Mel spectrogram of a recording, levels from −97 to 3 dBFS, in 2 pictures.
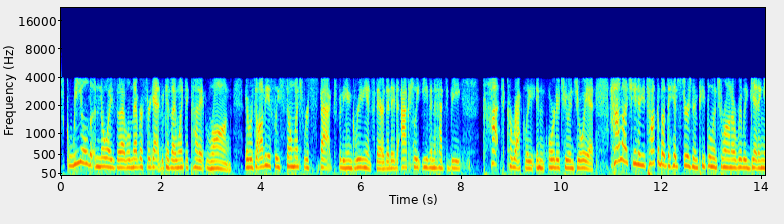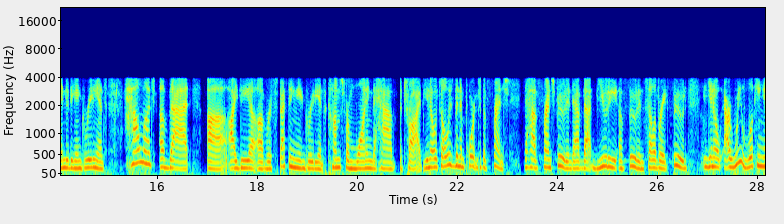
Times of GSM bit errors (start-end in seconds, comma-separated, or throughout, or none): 1.96-2.05, 15.12-15.27, 17.33-17.39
